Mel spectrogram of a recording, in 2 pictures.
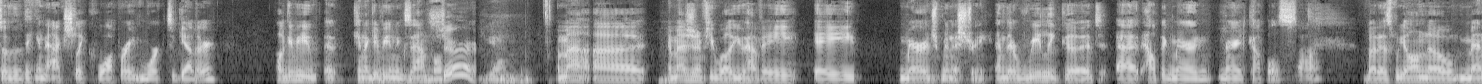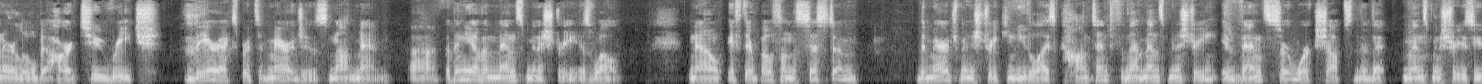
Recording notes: at the 12th Annual Napa Institute Conference in Napa Valley California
